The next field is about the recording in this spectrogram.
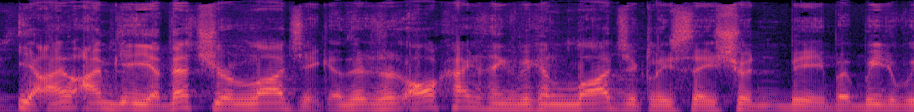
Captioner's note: none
